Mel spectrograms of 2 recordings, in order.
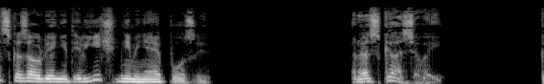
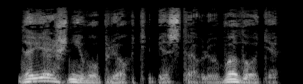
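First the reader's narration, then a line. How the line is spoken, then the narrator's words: Soft. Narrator (Russian): произнес он мягко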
